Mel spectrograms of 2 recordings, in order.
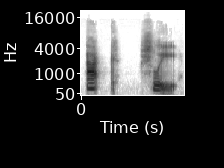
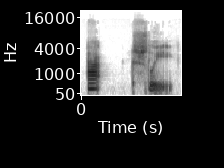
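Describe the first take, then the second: No difference in how they are said.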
